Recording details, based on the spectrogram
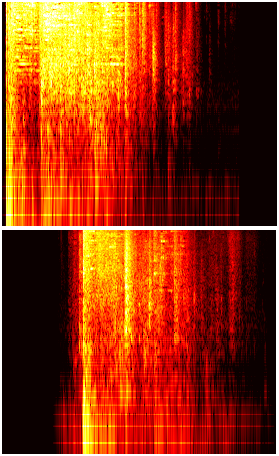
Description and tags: window small trailer rv glass smash with an axe debris fall metal grill close and nearby bg
axe, close, debris, fall, glass, grill, metal, nearby, rv, small, smash, trailer, window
